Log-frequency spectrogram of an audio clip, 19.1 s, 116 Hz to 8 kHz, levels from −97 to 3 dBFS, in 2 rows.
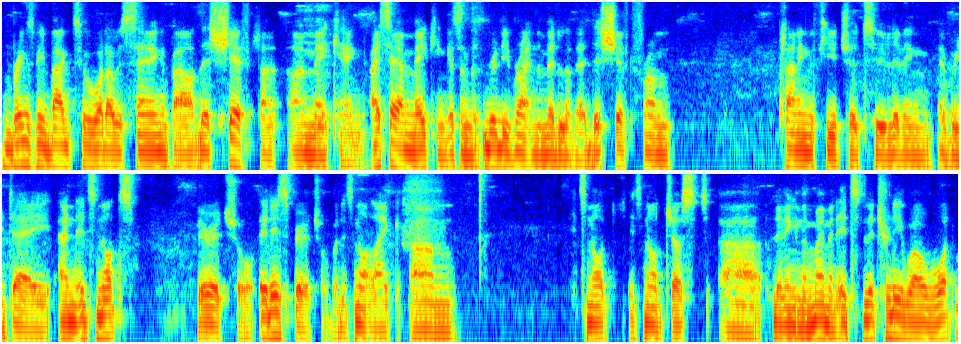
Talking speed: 195 wpm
